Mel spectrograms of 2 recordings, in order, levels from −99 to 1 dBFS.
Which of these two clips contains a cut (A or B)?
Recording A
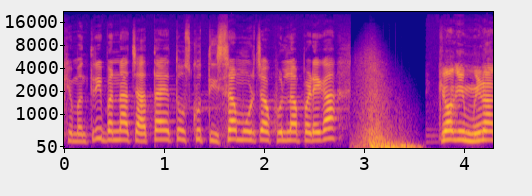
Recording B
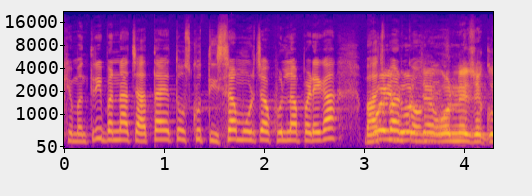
A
